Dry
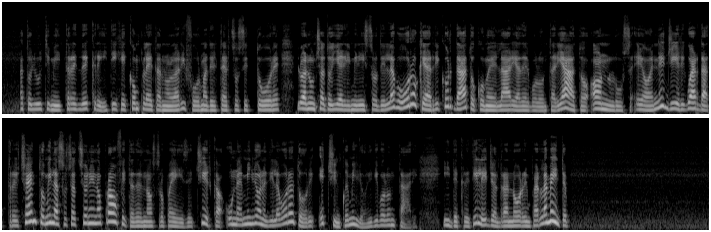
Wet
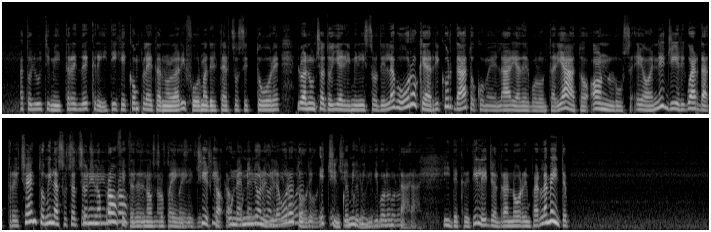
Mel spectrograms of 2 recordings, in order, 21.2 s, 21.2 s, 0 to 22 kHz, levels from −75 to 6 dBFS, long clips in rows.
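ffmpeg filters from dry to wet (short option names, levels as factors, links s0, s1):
-filter_complex "[0:a]asettb=1/sr,asplit=3[s0][s1][s2];[s0]atrim=end=2.334[s3];[s1]atrim=start=2.33:end=3.15,asetpts=PTS-STARTPTS,afade=t=in:d=0.004:c=qsin,afade=t=out:st=0.816:d=0.004:c=qsin,equalizer=f=420:t=o:w=0.77:g=8.5[s4];[s2]atrim=start=3.146[s5];[s3][s4]acrossfade=d=0.004:c1=hsin:c2=qsin[s6];[s6][s5]acrossfade=d=0.004:c1=qsin:c2=hsin,asplit=3[s7][s8][s9];[s7]afade=t=out:st=7.04:d=0.02[s10];[s8]acompressor=threshold=0.0447:ratio=6:attack=3.2:release=140:knee=1:detection=peak,afade=t=in:st=7.04:d=0.02,afade=t=out:st=7.51:d=0.02[s11];[s9]afade=t=in:st=7.51:d=0.02[s12];[s10][s11][s12]amix=inputs=3:normalize=0,asplit=3[s13][s14][s15];[s13]afade=t=out:st=11.61:d=0.02[s16];[s14]aecho=1:1:155:0.447,afade=t=in:st=11.61:d=0.02,afade=t=out:st=17.35:d=0.02[s17];[s15]afade=t=in:st=17.35:d=0.02[s18];[s16][s17][s18]amix=inputs=3:normalize=0"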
